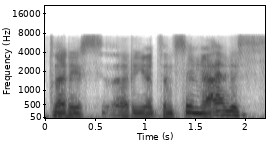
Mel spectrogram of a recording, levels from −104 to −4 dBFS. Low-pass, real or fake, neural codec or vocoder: 7.2 kHz; fake; codec, 16 kHz, 1 kbps, FreqCodec, smaller model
